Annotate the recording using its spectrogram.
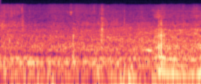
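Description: Quiet outdoor background with a low steady rumble, and a single spoken word near the end.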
